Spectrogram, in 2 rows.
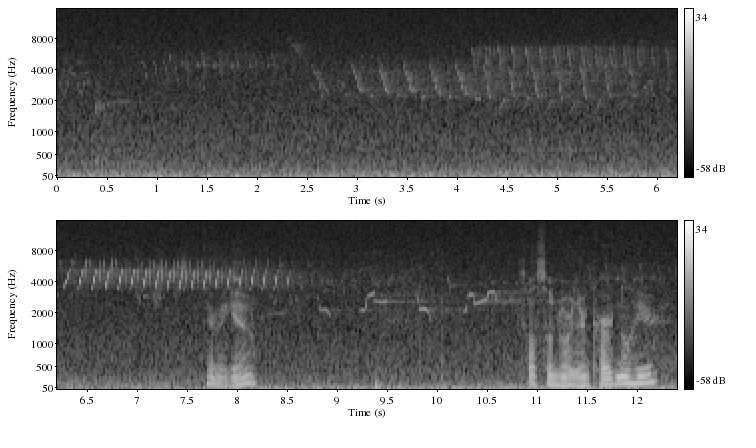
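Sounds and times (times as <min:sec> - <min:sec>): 
low rumble of outdoor noise in a wetland: 0:00.0 - 0:12.3
swamp sparrows singing trills in a wetland: 0:00.0 - 0:12.3
speech: 0:07.7 - 0:08.4, 0:10.9 - 0:12.3.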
